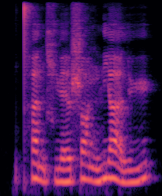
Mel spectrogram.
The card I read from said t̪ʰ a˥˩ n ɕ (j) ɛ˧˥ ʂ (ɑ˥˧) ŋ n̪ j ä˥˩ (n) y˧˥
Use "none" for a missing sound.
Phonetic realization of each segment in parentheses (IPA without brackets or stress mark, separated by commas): ɥ, ɑ˥˧, l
